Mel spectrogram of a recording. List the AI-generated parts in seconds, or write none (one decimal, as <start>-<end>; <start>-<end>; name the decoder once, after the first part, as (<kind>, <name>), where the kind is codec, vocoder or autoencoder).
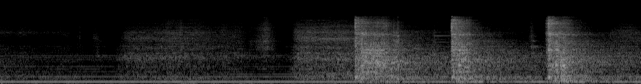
0.0-3.3 (autoencoder, DAC-VAE); 4.7-6.4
